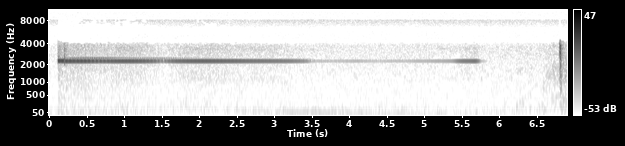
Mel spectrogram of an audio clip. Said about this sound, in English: When you're ready, opening your eyes and noticing how you feel. And I'll just ring the bells gently this time to bring everyone back.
